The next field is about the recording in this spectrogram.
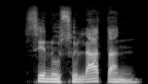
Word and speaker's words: sinusulatan: Word for word it's sinusulatan ng estudyante ang guro.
